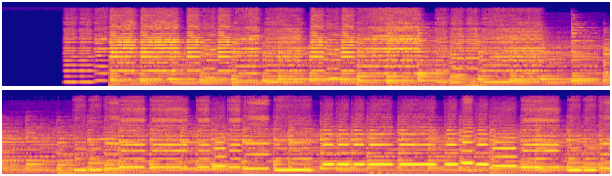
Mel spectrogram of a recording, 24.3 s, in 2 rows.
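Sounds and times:
MIDI music: 0:01.2 - 0:24.3.

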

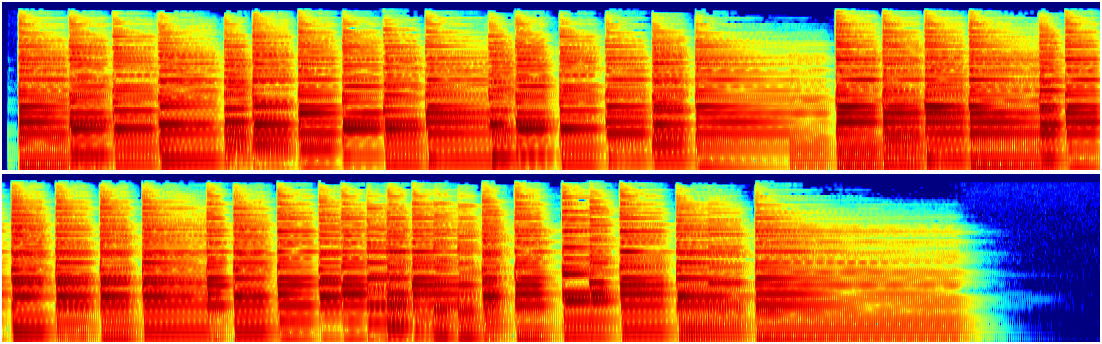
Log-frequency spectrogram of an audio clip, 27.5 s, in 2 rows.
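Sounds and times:
piano: 0:00.0 - 0:26.0.

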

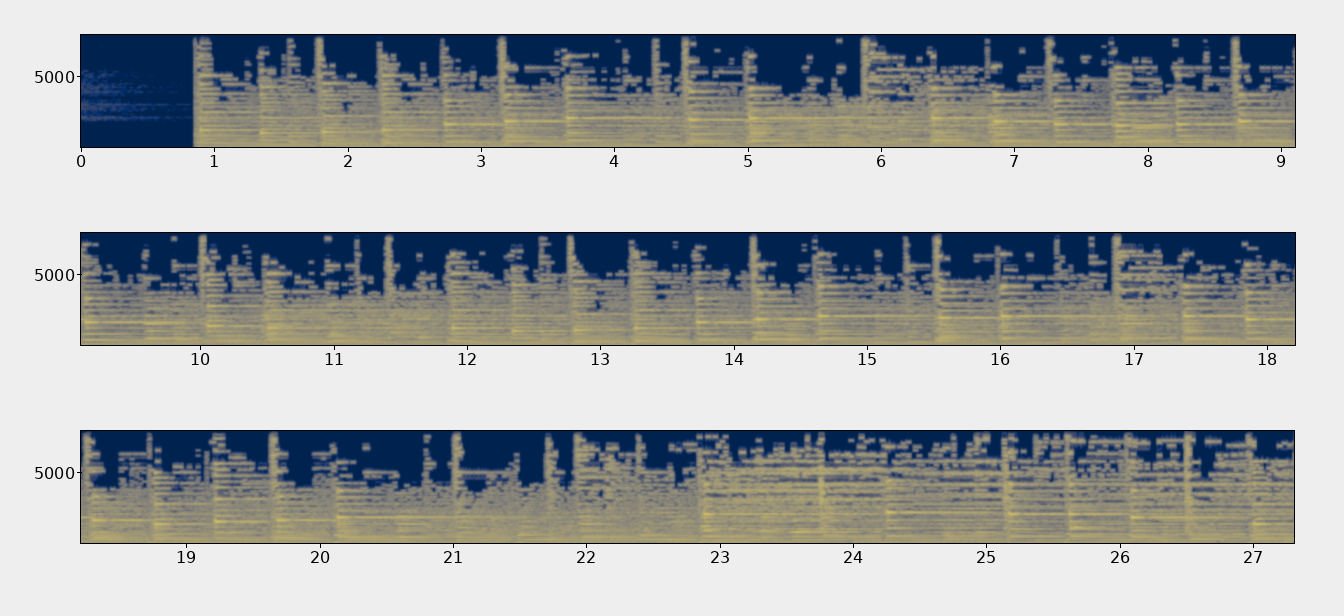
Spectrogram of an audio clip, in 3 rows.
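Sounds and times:
band backing music for churches: 0:00.9 - 0:27.3.

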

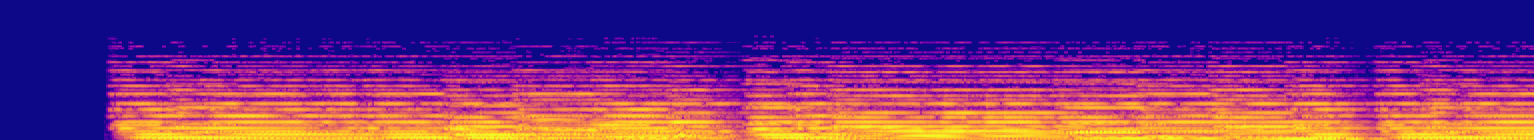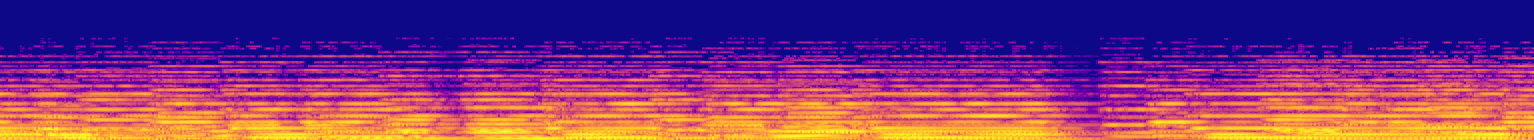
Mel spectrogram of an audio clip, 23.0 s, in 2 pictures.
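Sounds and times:
church pipe organ backing music: 0:00.8 - 0:22.9.

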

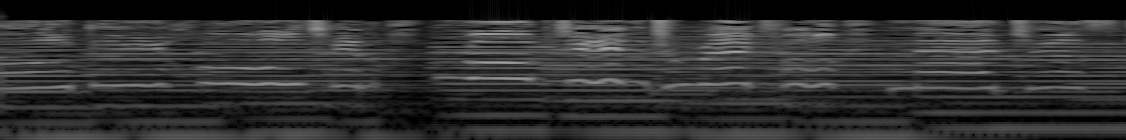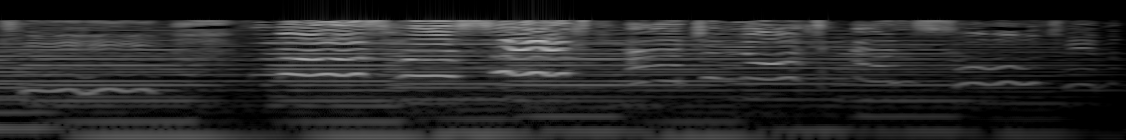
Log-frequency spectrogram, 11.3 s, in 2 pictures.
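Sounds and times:
organ-like vocals with sung lyrics: 0:00.0 - 0:11.2.

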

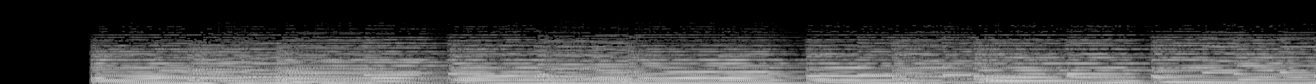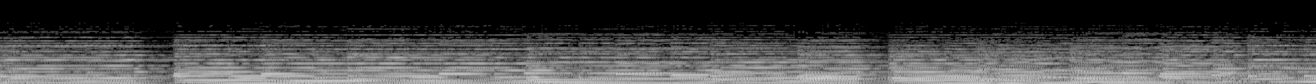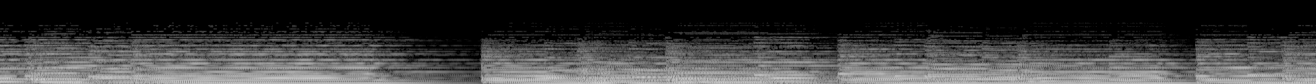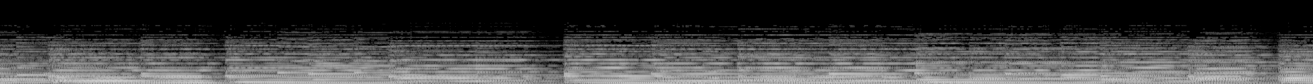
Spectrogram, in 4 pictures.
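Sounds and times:
piano backing music for churches: 0:00.9 - 0:52.5.

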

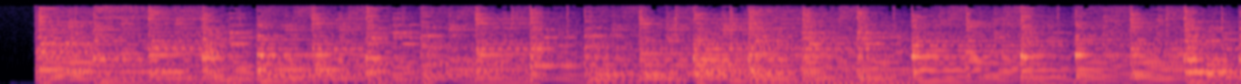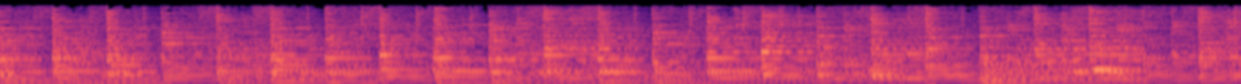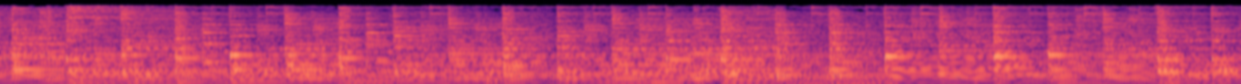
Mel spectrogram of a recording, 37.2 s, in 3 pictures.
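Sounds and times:
band backing music: 0:00.4 - 0:37.2.

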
